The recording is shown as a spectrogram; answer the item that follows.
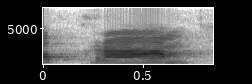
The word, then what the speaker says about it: พราหมณ์: เดือน ไม่ มี เสียง คำ ว่า พราหมณ์ โห หีบ ก็ จะ ไม่ มี เสียง ค่ะ ตอน นี้ เด็ก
